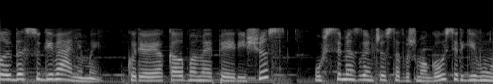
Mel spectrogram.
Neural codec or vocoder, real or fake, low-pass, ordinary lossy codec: none; real; 5.4 kHz; Opus, 64 kbps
